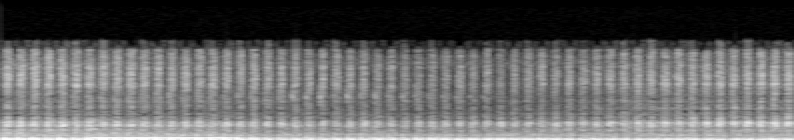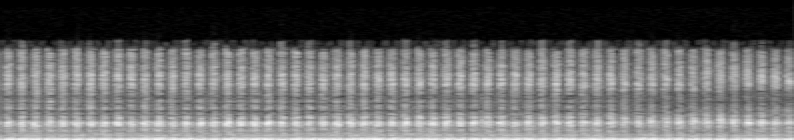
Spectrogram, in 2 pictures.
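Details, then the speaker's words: High-frequency oscillatory ventilator for a newborn, started after reset, amplitude adjusted for chest wiggle between nipple line and umbilicus and piston centered: steady rapid low buzzing vibration of the oscillator piston running continuously. "so we're resetting now we're ready to start our oscillator and we're going to adjust our amplitude to achieve wiggle between the nipple line and the umbilicus of the baby"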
